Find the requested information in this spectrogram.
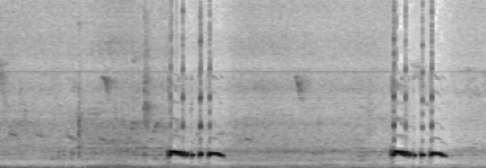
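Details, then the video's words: Crossbred zebra dove with a large voice sings two identical stuttering coo phrases nearly three seconds apart over a quiet, hissy background. "PERKUTUT CROSSING SUARA BESAR"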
